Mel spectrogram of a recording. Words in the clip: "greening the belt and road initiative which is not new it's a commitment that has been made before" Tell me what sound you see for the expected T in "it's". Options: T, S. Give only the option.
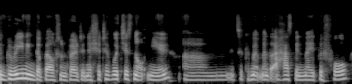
T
